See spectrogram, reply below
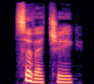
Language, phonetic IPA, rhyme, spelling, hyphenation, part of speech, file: Hungarian, [ˈsøvɛt͡ʃːeːɡ], -eːɡ, szövetség, szö‧vet‧ség, noun, Hu-szövetség.ogg
- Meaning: 1. alliance, coalition, union, league, covenant, association 2. confederation 3. association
